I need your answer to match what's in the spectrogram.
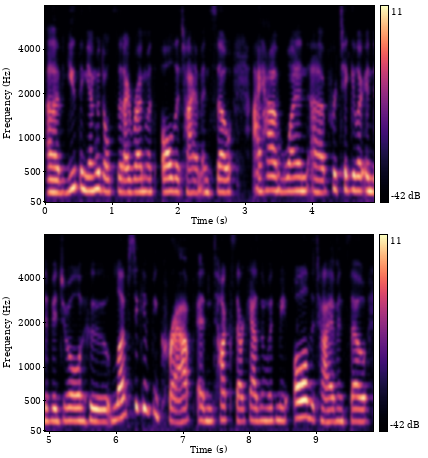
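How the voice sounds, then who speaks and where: A woman's voice: mid-range voice, steady tone, normal speed, few pauses. A woman hosting a faith podcast, chatty, upbeat and teasing with her guest. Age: adult, former children's ministry leader. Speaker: podcast host. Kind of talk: casual podcast chat.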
